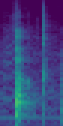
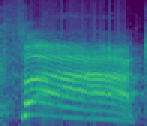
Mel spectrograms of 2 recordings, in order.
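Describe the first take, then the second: First: The word is short with a hard final k. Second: The word is held and drawn out. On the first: The speaker calls it right. "Hard K, short life. ... like you're spitting it out at people" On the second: The speaker calls it wrong. "You don't really say it like, ... You don't really stay on it"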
